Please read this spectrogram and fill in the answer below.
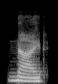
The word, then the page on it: nide: Indian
